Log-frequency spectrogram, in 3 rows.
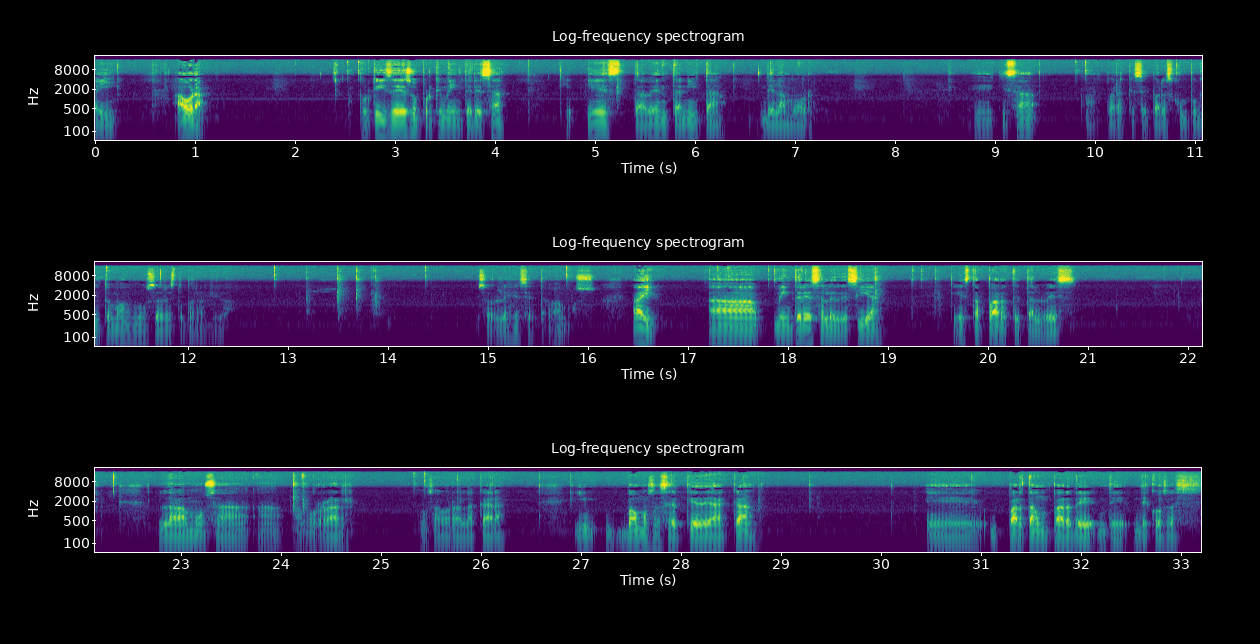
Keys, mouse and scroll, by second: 0.2 click, 1.0 scroll down 1, 2.6 click, 3.0 click, 3.6-5.3 middle drag, 5.7 shift+right click, 6.4-8.8 shift+middle drag, 9.8 click, 10.8 right click, 11.2-13.1 drag, 13.7 ctrl+z, 14.4-16.0 drag, 17.3 click, 17.8 click, 18.2 click, 18.9 shift+middle click, 19.3 shift+click, 19.7 shift+scroll down 1, 20.1-21.1 drag, 21.1-22.4 middle drag, 24.2 x, 25.4 click, 25.8-27.0 drag, 27.0 scroll up 1, 27.2-27.6 scroll down 1, 27.8-28.1 scroll up 1, 28.6 click, 29.6-30.0 scroll up 1, 30.0 scroll down 1, 30.2-30.7 scroll up 1, 31.0-32.2 drag, 32.2 scroll down 1, 33.1 scroll down 1.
